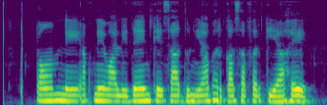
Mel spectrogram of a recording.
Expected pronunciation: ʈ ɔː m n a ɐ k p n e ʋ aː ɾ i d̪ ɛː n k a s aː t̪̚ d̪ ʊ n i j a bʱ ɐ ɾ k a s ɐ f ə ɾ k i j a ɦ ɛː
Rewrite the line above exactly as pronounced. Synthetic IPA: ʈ ɔː m n e ɐ p n e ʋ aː l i d̪ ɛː n k e s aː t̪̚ d̪ ʊ n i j a bʱ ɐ ɾ k a s ɐ f ə ɾ k i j a ɦ ɛː

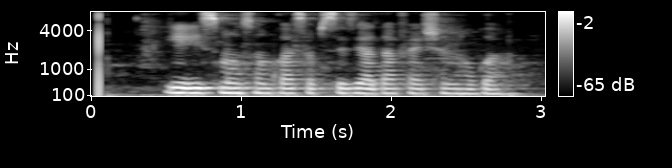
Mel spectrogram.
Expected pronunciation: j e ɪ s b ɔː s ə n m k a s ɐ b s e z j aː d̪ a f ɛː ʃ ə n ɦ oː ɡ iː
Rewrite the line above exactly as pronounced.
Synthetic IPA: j e ɪ s m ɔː s ə m k a s ɐ b s e z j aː d̪ a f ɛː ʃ ə n ɦ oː ɡ aː

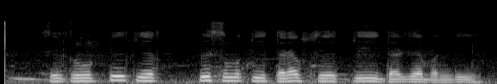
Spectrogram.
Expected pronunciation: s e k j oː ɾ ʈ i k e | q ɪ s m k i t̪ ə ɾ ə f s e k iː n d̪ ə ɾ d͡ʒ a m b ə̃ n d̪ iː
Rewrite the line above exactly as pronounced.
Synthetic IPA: s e k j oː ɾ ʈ i k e | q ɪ s m k i t̪ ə ɾ ə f s e k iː d̪ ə ɾ d͡ʒ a b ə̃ n d̪ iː

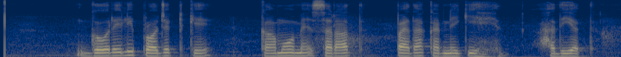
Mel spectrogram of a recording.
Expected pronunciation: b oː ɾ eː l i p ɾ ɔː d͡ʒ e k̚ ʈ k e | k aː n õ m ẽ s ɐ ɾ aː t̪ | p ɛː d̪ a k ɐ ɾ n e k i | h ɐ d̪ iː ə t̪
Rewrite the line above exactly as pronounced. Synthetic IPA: ɡ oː ɾ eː l i p ɾ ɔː d͡ʒ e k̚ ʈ k e | k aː m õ m ẽ s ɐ ɾ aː t̪ | p ɛː d̪ a k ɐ ɾ n e k i | h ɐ d̪ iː ə t̪

